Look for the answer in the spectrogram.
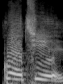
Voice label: "guo4qu4", Chinese

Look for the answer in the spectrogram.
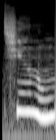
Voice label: "qing1 long2", Chinese

